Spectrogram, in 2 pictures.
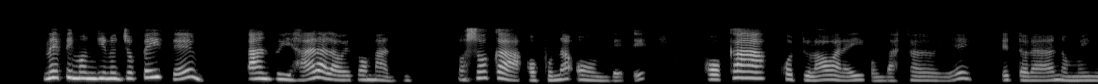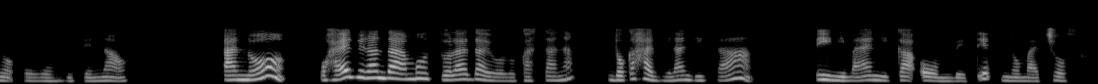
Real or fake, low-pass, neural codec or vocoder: fake; 5.4 kHz; codec, 24 kHz, 0.5 kbps, DualCodec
